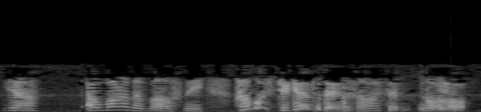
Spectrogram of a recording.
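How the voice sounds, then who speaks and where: A woman's voice: on the high side, very animated, normal speed, creaky, breathy edge. Chatty woman on a phone line. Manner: chatty, giggly, self-deprecating. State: voice going hoarse. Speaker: caller. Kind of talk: phone-in chat.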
